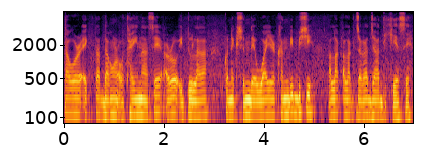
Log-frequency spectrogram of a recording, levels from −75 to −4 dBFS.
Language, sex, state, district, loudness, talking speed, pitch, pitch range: Nagamese, male, Nagaland, Kohima, -17 LUFS, 170 wpm, 105 Hz, 105-110 Hz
